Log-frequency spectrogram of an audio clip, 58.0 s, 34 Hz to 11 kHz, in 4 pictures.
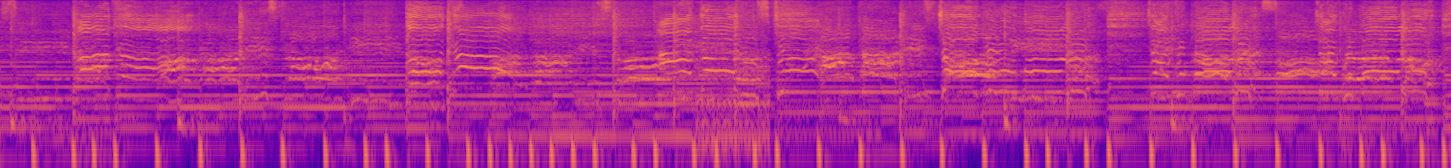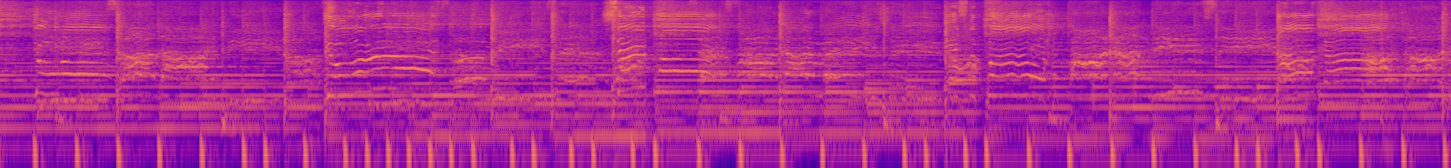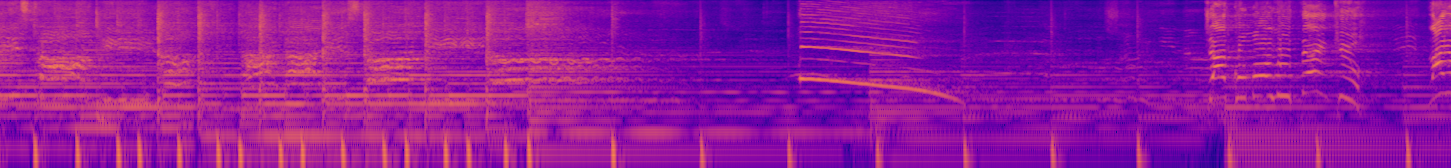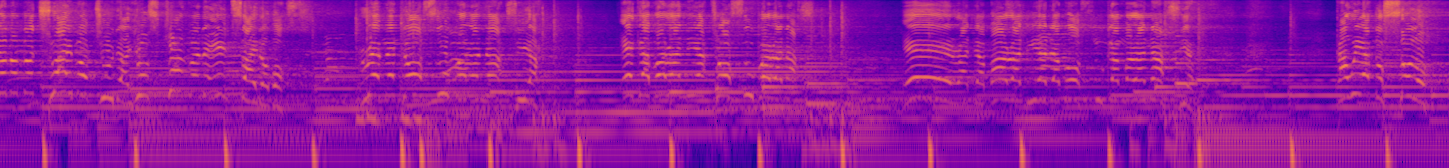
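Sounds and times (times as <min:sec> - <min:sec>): steady drum beat: 0:00.0 - 0:36.3
keyboard chords: 0:00.0 - 0:58.0
person singing: 0:37.0 - 0:38.8.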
